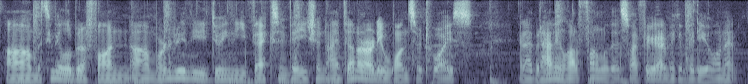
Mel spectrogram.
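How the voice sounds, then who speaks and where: A man's voice: mid-range voice, very fast, vocal fry, hardly any pauses, a little mellow, faint music behind. A young man with a nasal, stuffed-up voice giving rambling, casual commentary while he plays a game at home, full of ums and uhs. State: nasal from a cold. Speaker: gaming YouTuber.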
